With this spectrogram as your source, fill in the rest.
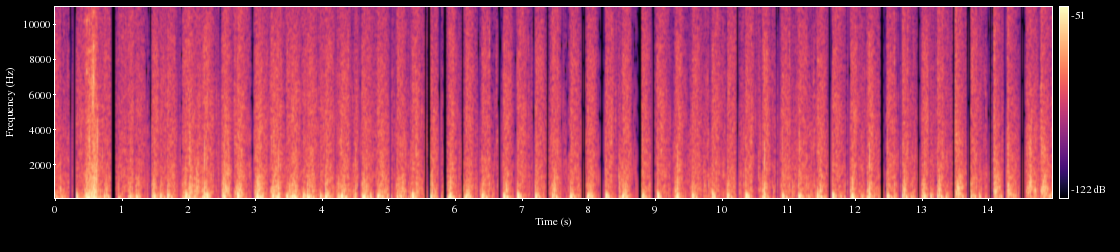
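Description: Footsteps run quickly through dry grass.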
